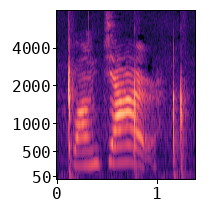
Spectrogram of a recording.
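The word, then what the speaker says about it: 王嘉尔: So his Chinese name is Wang Jiaer.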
